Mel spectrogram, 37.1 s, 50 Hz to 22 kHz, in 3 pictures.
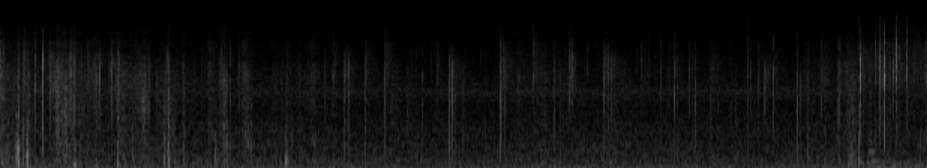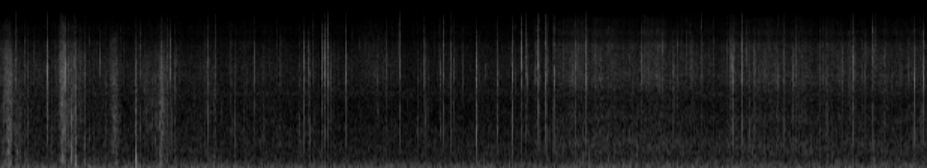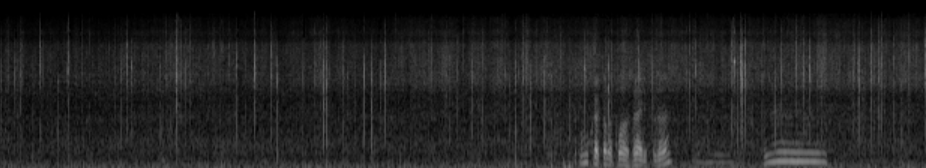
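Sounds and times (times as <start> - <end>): fat popping and crackling: 0.0 - 37.0
fat sizzling in a pan: 11.2 - 37.0.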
